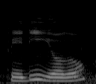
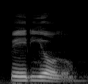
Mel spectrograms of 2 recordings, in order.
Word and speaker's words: período: Por ejemplo, la palabra período, período, también puede ser pronunciada como periodo.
